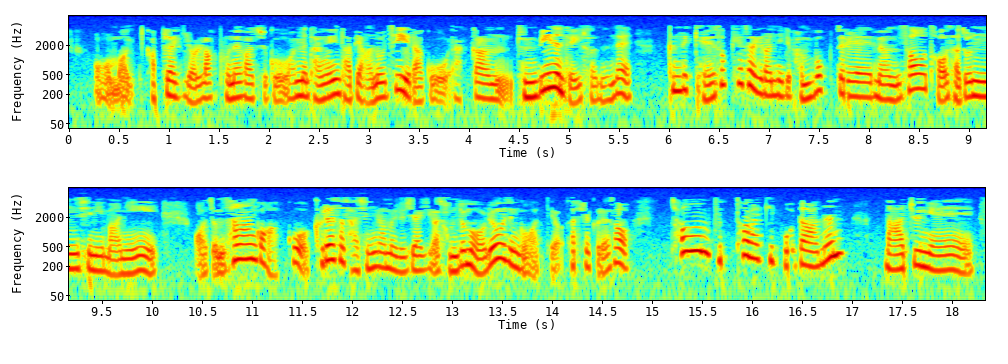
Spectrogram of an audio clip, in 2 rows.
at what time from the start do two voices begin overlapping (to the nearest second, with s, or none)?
none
